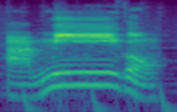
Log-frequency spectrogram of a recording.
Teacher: pudiste deducir que la penúltima sílaba, mi, es la sílaba tónica y las otras dos, a y go, son las sílabas átonas o sin énfasis.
